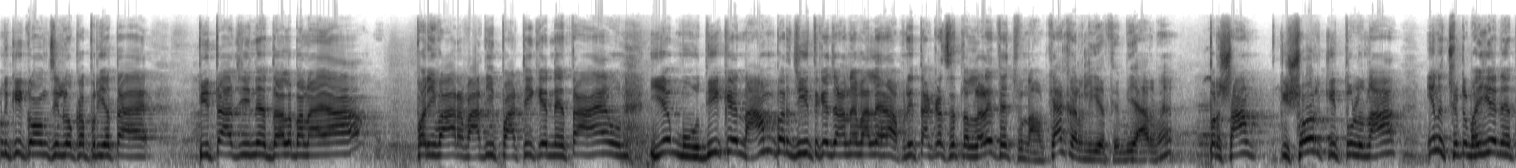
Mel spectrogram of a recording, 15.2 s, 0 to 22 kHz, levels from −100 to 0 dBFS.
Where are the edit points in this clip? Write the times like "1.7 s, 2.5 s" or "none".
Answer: 6.3 s, 11.9 s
